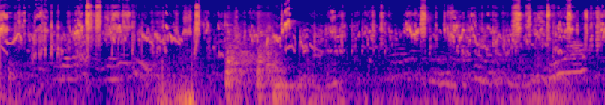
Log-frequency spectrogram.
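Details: Many budgerigars in a small pet colony chirping, rapid overlapping squeaky notes and warbling phrases, briefly dipping quieter midway before the busy chatter resumes.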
